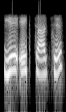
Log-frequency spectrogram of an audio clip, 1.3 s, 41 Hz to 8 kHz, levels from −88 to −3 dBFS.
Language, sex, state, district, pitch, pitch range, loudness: Hindi, female, Chhattisgarh, Bastar, 250 Hz, 240-285 Hz, -12 LUFS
